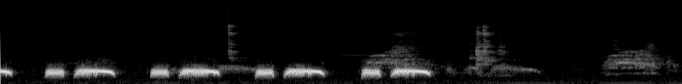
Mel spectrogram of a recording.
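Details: Spotted dove, voice style giọng thổ sấm, used to lure wild birds into calling; a run of low hollow coos, short and long in turn, followed by fainter scratchy rustling noises.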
